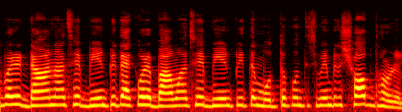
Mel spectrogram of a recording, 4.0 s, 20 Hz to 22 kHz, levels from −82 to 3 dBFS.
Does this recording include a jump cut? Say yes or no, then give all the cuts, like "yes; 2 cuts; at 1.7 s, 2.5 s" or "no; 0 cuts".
no; 0 cuts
